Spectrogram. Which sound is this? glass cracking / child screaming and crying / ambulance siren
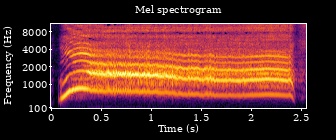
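child screaming and crying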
